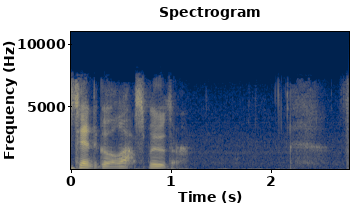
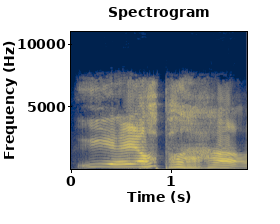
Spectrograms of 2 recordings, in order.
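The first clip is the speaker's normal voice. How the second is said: higher, loud character voice; 8 semitones higher, 14 dB louder than usual. A narrator's reading. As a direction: voice the pony loudly. Character voice in read story.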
